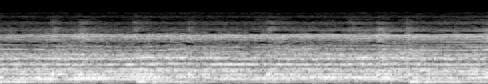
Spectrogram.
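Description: A live stage-musical number: singers hold long notes in chorus over instrumental backing, with a repeating low bass note beneath.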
